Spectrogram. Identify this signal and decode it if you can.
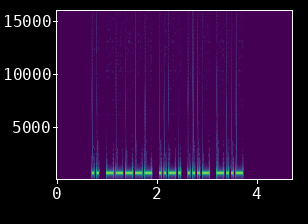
Morse code, heard as a keyed tone, about 25 wpm, 700 Hz. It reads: I0FVX
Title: DXCC-100 Call Signs - 5 Characters - 25wpm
